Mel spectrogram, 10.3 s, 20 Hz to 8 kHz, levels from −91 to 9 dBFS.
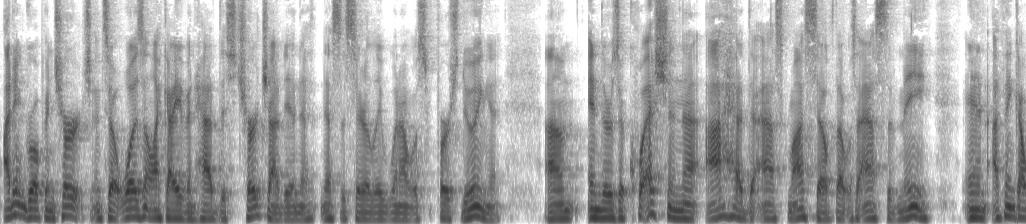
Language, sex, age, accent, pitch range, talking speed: English, male, 30-49, American, 95-115 Hz, 265 wpm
